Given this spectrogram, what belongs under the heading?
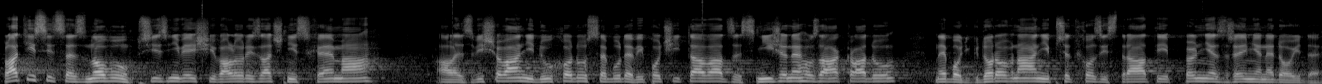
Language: Czech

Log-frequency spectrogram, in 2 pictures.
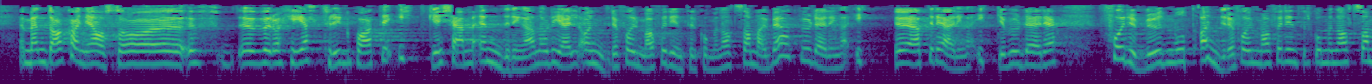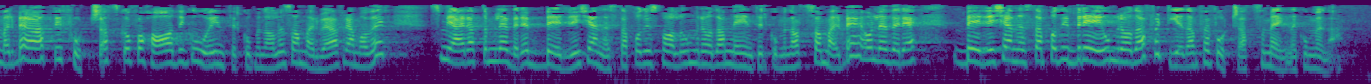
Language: Norwegian Bokmål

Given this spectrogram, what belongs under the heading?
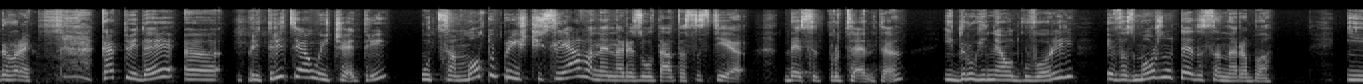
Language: Bulgarian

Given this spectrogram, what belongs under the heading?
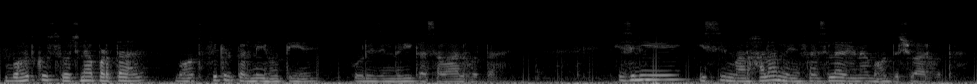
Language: Urdu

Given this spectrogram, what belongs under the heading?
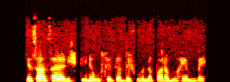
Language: Pashto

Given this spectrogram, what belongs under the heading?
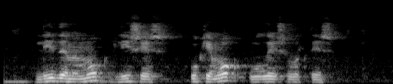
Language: Western Mari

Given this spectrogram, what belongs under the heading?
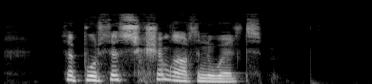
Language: Kabyle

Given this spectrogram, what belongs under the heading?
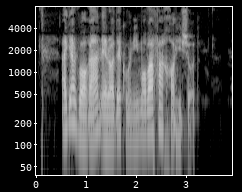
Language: Persian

